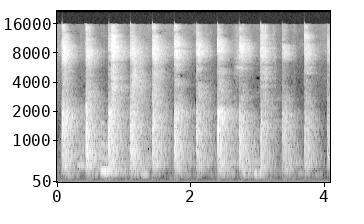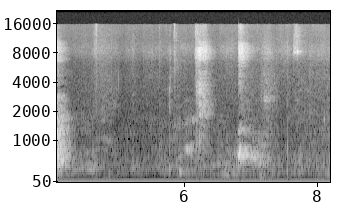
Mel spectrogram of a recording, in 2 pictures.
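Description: Hand clapping in a steady rhythm, about three claps a second, stopping about four seconds in, followed by a few scattered claps.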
